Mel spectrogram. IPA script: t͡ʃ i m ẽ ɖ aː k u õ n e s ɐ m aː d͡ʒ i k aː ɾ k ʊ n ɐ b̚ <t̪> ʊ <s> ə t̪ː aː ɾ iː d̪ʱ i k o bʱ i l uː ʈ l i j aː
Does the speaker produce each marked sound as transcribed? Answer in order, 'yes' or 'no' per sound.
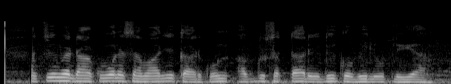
no, yes

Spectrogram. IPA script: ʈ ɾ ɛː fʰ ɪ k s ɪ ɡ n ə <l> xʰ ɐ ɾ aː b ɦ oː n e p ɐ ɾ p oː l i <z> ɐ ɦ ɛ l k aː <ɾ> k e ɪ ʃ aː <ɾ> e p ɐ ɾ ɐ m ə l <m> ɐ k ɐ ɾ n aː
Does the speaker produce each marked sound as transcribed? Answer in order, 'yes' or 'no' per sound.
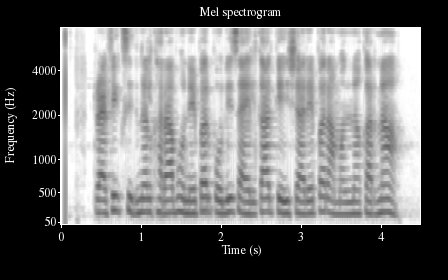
yes, no, yes, yes, no

